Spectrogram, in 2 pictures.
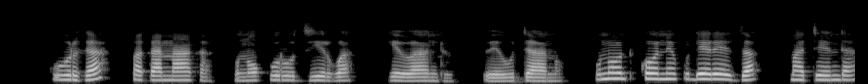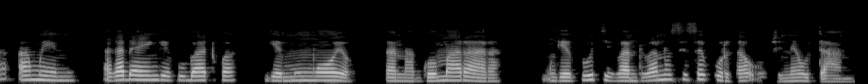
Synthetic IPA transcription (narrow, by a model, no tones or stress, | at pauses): kurɣa | kwakanakakuno̞kuɾud͡zirwa | ŋɡe̞ʋantʰu | ʋe̞utaːno̞ | kunoko̞nekuɗe̞ɾe̞d͡za | mate̞ndaːmwe̞ni | a̰kaɗaiŋɡe̞kuɓatwa | ŋɡe̞mumo̞jo̞ | kanaɡʱo̞maɾaɾa | ŋɡe̞kutiʋantʰuʋano̞sisekurɣaṵʐine̞utaːno̞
